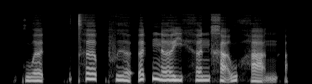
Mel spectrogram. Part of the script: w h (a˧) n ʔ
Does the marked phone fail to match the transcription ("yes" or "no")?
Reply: yes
